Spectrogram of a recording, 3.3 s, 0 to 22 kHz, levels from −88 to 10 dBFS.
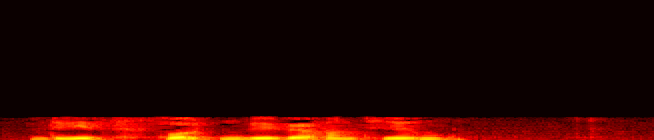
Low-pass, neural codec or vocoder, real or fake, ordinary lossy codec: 3.6 kHz; autoencoder, 22.05 kHz, a latent of 192 numbers a frame, VITS, trained on one speaker; fake; MP3, 16 kbps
